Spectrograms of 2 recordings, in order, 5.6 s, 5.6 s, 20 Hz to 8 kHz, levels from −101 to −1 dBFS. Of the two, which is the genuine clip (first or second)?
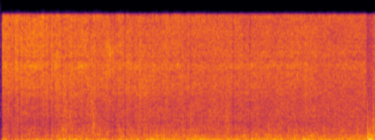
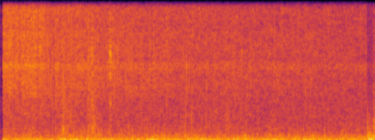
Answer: second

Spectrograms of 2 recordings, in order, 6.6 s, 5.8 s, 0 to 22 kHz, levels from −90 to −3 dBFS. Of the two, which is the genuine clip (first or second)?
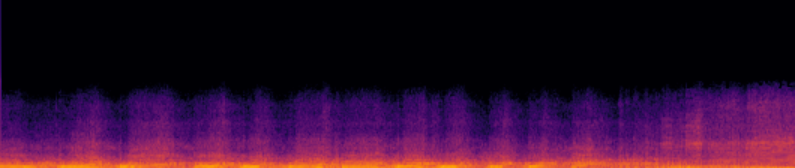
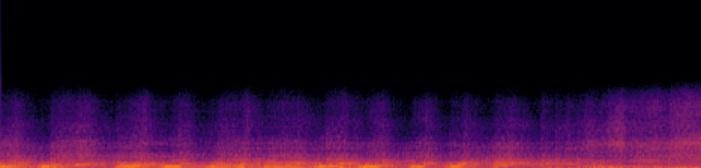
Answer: first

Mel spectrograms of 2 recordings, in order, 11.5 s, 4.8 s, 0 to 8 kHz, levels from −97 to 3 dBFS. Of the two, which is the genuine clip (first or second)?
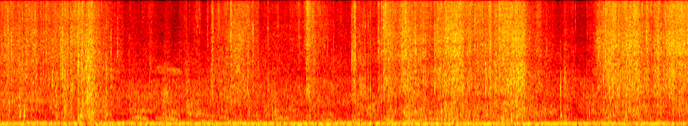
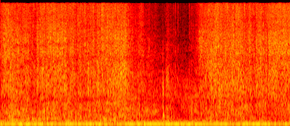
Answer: second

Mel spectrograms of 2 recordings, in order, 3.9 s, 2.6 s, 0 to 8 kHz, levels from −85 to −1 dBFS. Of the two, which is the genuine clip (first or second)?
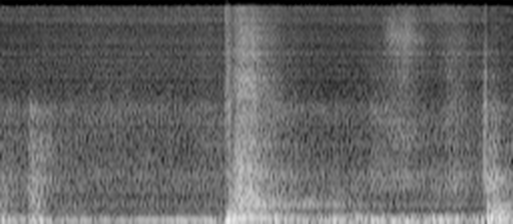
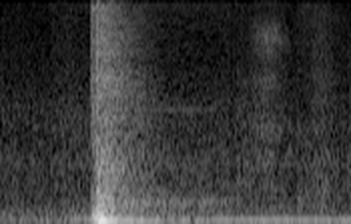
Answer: second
